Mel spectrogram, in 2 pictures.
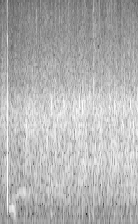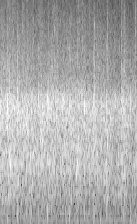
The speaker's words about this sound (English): All right, if you're happy to be here, let's just give out a shout of clapping for celebrating our grads for baptism. Isn't this a great day?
